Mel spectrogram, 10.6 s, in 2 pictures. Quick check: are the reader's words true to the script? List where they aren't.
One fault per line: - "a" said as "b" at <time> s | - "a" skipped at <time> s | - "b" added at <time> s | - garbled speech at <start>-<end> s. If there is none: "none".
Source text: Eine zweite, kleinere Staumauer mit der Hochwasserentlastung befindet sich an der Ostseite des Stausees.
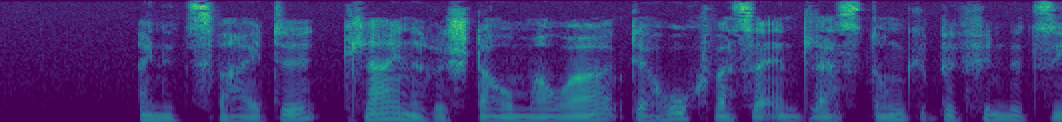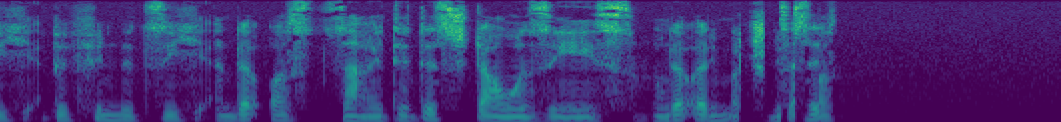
- "mit" skipped at 3.1 s
- "befindet sich" added at 5.5 s
- garbled speech at 8.6-9.5 s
